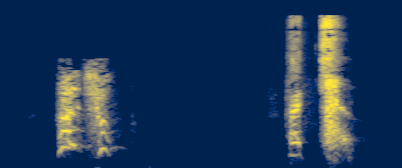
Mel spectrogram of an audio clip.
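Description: Two sneezes are heard, each a sharp intake followed by an explosive burst of air.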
